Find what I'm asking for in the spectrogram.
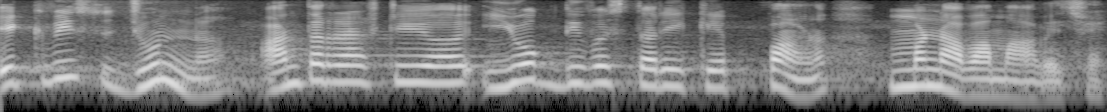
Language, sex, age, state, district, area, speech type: Gujarati, female, 45-60, Gujarat, Amreli, urban, spontaneous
